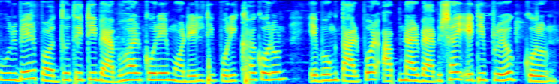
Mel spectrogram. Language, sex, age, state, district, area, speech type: Bengali, female, 18-30, West Bengal, Jalpaiguri, rural, read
